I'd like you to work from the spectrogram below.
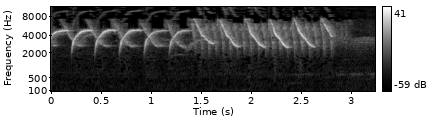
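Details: Vigorous canary song meant to get other canaries singing along: a series of loud whistled notes that each sweep down, repeated about three times a second, then a brief buzzy trill before quieter ending.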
